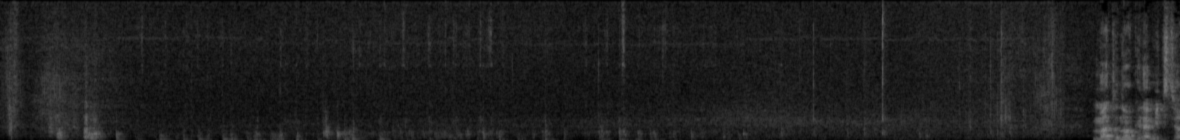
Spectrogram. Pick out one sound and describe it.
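A wooden stick scrapes and taps inside a small ceramic cup.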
